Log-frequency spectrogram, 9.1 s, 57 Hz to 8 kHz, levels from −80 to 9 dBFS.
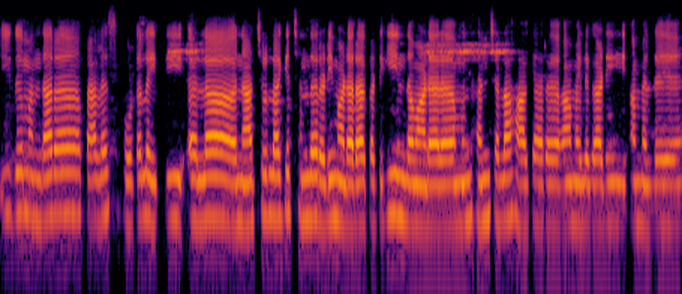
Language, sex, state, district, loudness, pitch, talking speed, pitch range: Kannada, female, Karnataka, Belgaum, -17 LUFS, 190 Hz, 140 wpm, 185-205 Hz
